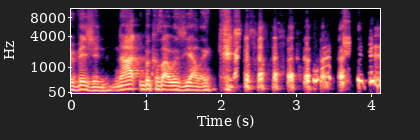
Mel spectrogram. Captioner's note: laughing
